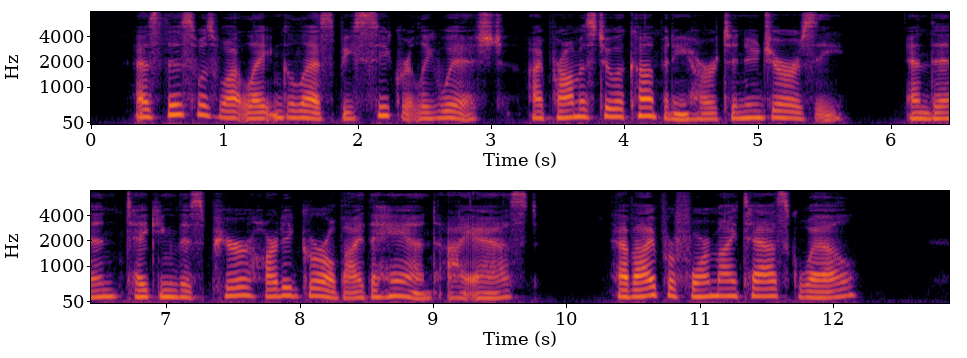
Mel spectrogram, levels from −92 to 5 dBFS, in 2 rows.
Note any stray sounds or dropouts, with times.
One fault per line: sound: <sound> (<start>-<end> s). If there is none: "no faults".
no faults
